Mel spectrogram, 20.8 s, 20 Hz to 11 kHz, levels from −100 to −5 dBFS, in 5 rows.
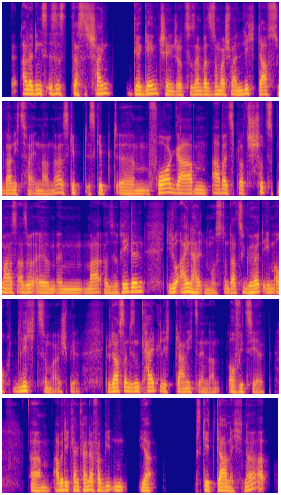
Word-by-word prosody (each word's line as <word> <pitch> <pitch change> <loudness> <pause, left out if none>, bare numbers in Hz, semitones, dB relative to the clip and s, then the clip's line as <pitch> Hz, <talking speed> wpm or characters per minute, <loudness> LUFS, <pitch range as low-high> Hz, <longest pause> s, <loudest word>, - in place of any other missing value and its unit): a - - -13
allerdings 140 0 +4
ist 135 - -1
es 150 - -3
das 120 - -2
scheint 150 +2 +1 0.3
der 130 -1 +4
Gamechanger 135 -4 +1
zu 120 - -9
sein, 120 +1 0
weil 125 - +4
zum 130 +4 -1
Beispiel 125 0 0
an 120 +1 +2
Licht 145 0 -1
darfst 125 0 0
du 120 - -9
gar 115 -1 -1
nichts 115 -1 -5
verändern, 105 -1 -7
ne? 140 +5 -5
Es 140 - -5
gibt - - -5
es - - -9
gibt, - - -2
ähm, 105 -1 -2
Vorgaben, 125 -3 +2
Arbeitsplatzschutzmaß 130 0 -2
also, 125 +1 +1
ähm, 115 0 +1
ähm, 110 -1 -1
ma 120 +2 -1
also, 105 -2 -5
Regeln, 145 +6 +5 0.3
die - - 0
du 135 - +7
einhalten 115 -5 +3
musst 105 +4 -8
und 120 - -3
dazu 115 +3 -2
gehört 120 +4 +3
eben 120 0 -3
auch 120 -4 -5
Licht 140 +4 +2
zum 110 - -5
Beispiel. 110 -2 -12 0.4
Du 115 - -2
darfst 130 +2 +5
an 140 - +5
diesem 125 0 +1
Kaltlicht 130 -4 -1
gar 105 - -1
nichts 110 0 -5
ändern, 100 +4 -10
offiziell. 110 -2 -4 0.6
Ähm, 105 +1 -2
aber 120 0 +2
dir 130 - +4
kann 130 +1 +1
keiner 130 +2 +3
verbieten 125 -1 -1 0.2
ja. 115 -3 +1 0.6
Es - - -13
geht 130 - +2
gar 120 -2 +7
nicht, 95 -5 -5
ne, - - 0
a - - -4
120 Hz, 195 wpm, -23 LUFS, 110-130 Hz, 0.6 s, du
